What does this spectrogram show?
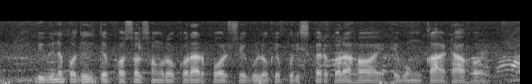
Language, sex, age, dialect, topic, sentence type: Bengali, male, 25-30, Standard Colloquial, agriculture, statement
